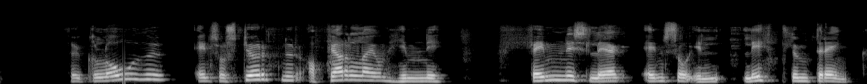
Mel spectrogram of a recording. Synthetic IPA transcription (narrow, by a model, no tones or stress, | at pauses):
θœɥkloːwðʏ | ejnsɔɣst̪jœɾt̪nʏɾa̰wfjaɾlaːjɣʏmɦɪmnɪ | fejmnɪslɛːɣ | ejnsɔɣi | lɪht̪lʏmt̪ɾejŋk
